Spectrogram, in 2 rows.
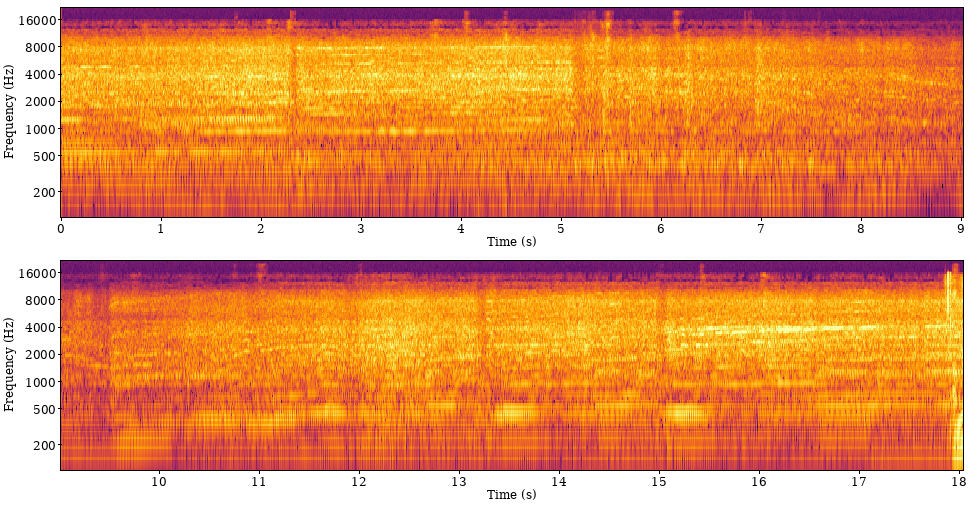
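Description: Ferrari GT3 race car engine in Le Mans Ultimate, loud and sustained, revs climbing and dropping through gear shifts, another car's engine note overlapping mid-way, no talk.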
